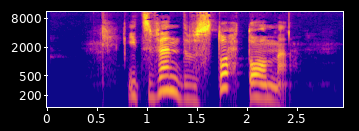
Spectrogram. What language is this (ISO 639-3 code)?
kab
